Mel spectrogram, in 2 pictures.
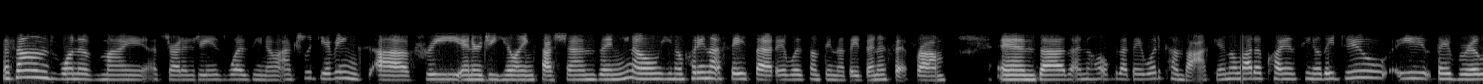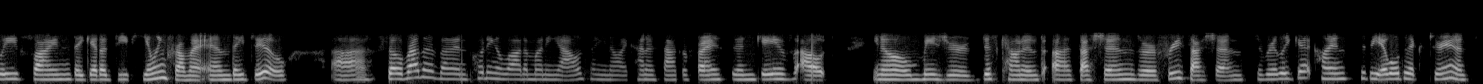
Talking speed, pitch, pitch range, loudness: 205 wpm, 230 Hz, 220-255 Hz, -26 LUFS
